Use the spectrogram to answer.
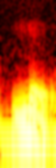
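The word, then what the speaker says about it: Misch: Mish, and Mish is spelled M-I-S-C-H.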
